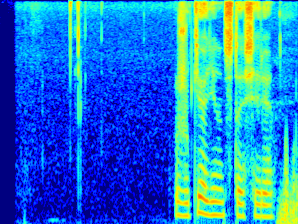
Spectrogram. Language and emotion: Russian, neutral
